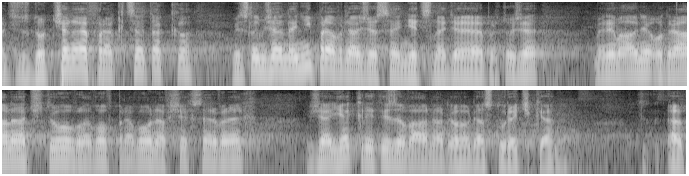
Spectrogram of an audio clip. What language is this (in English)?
Czech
